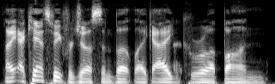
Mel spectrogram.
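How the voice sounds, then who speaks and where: A man's voice: fairly low pitch, moderate pace, a bit bright, dry recording, clean studio sound. A man co-hosting a podcast Q&A in easygoing chat, joking and rambling with many fillers. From Texas. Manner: joking, loose, full of fillers. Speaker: podcast co-host.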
